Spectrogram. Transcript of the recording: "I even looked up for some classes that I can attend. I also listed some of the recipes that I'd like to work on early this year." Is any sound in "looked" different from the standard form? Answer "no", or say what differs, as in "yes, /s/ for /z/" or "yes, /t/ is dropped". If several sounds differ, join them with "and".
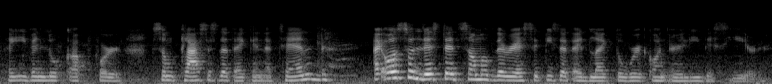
yes, /t/ is dropped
